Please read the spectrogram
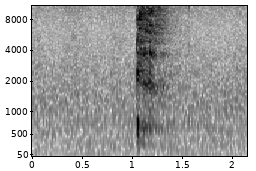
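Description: A single short cough from a man close to the microphone, about a second in, over quiet room tone.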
